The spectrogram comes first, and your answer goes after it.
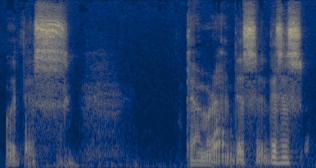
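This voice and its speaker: A man with a Spanish accent and Spanish as his first language, giving a casual, unscripted product review in a halting, hesitant way and repeating himself. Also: mid-range voice, creaky, darkish tone, slightly rough. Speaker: tech reviewer, video host.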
